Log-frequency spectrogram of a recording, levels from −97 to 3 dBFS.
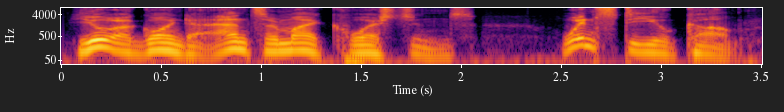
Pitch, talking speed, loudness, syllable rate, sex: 115 Hz, 190 wpm, -17 LUFS, 5.2 syllables/s, male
